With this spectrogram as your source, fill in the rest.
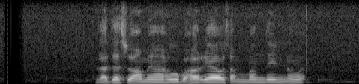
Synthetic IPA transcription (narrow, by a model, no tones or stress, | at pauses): lɐd̪ɐsʋaːmijaːɦubaɦaɾjaːʋɐsɐmband̪enːoʋə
